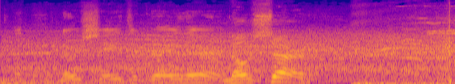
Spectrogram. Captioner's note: cheering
